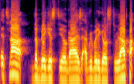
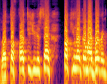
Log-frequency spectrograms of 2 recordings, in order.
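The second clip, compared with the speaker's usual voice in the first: high-pitched indignant comeback; hammed-up high outrage; retold crazy outburst; 7 semitones higher, faster than usual. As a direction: act out an incensed confrontation. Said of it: "I was being crazy".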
